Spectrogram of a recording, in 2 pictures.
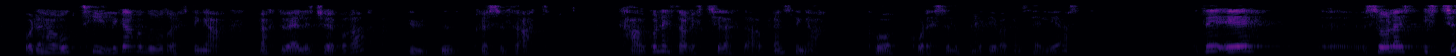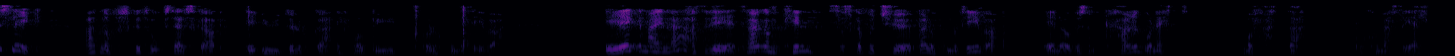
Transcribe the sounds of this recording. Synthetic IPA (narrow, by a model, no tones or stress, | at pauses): ʔɔd̪ɛɦɑʁʊɡt̪ʰiːlɪɡɑʁəʋuːʁd̪ʁœft̪ɪŋɑ̰ʁmɛɑkt̪ʉɛlːət͡ʃøːbəʁɑʁʉːt̪nʁɛsʉlt̪ʰɑ̰ːt̪ | kʰɑʁɡʊnɛt̪hɑʁɪçːəlɑkt̪ɑ̰ːʋɡ̥ʁɛnsnɪŋɑ̰ʁ | pʰɔkʰʊʁd̪ɛsːəlʊkʊmʊt̪ʰiːʋəkʰɑnsɛljɑs | d̪ɛɛ | sɔlæɪsɪçːəsliːk | ʔɑt̪nɔʁskət̪ʰuːksɛlskɑ̰ːp | ʔɛʔʉːt̪ʰəlʊkːa̰ʔɪfɔʁbyːpʰɔlʊkʊmʊt̪ʰḭːʋə̰ | ɛɡmæɪnəɑ̰t̪ʋeːt̪ʰɑːɡəɔmkʰɪnːsɔskɑlfoːc͡çøːpɑlʊkʊmʊt̪ʰiːʋə̰ʁ | ɛnoːɡəsɔmkʰɑʁɡʊnɛ̰t̪ | mɔfɑt̪ːɑpʰɔkʰʊmæʁsɪ̰ɛ̰lt̪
